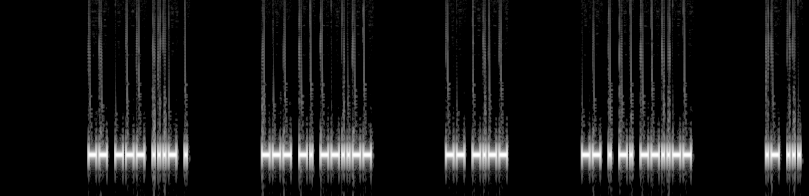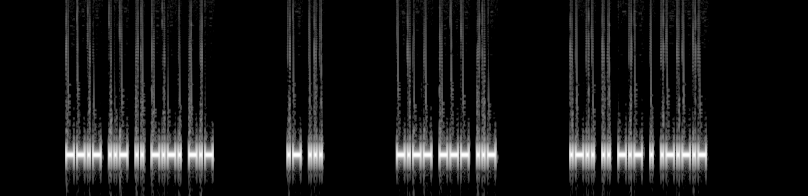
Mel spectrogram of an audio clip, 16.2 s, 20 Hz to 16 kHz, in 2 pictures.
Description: Morse code, heard as a keyed tone, about 47 wpm, 700 Hz. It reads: MOVE ON, MY MEN, AS QUICK AS YOU LIKE.
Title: 4x Word-Spacing - Sentences from Top 500 Words - 45wpm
